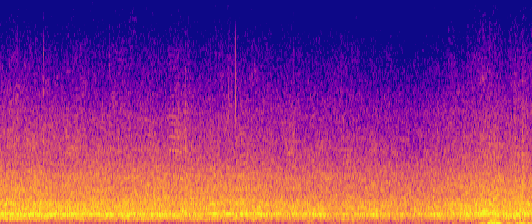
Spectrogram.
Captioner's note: applause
